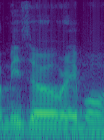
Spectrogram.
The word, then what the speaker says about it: miserable: Miserable ở đây mình đã làm, nếu mà lúc nghĩa mình đọc là miserable ha, nó có một cái âm tiết nữa nhưng mà âm tiết này thường bỏ qua, miserable ha, các bạn chưa.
